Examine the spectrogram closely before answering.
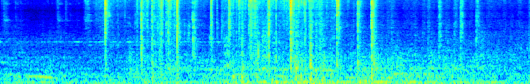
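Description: Pigeons flap their wings in a flurry.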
